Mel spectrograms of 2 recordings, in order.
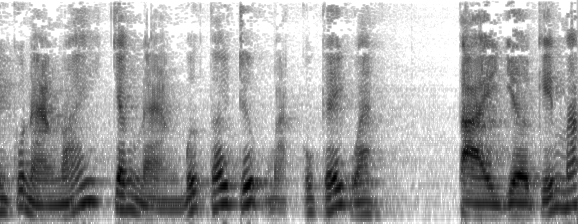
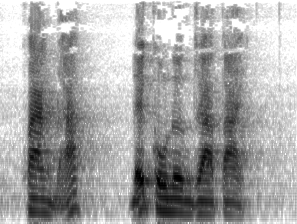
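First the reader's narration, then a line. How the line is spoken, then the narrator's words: Young woman's loud shout. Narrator (Vietnamese): Lục Y cô nương quát to một tiếng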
